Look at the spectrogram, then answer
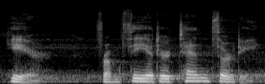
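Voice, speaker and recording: A man playing a sinister, theatrical horror host lord, speaking in pompous, deliberate, intimate phrases to introduce scary tales. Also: mid-range voice, expressive, dark tone. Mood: ominous. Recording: long hall reverb.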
